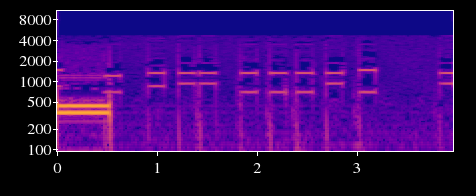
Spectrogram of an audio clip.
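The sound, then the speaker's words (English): A loud, steady telephone dial tone cuts off after half a second, followed by a rapid series of about nine short touch-tone dialing beeps in an uneven rhythm, each a paired electronic chirp, as a call is placed to AT&T. “We're going to get our dial tone.”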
